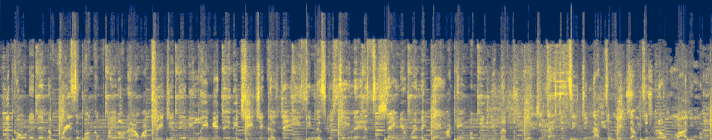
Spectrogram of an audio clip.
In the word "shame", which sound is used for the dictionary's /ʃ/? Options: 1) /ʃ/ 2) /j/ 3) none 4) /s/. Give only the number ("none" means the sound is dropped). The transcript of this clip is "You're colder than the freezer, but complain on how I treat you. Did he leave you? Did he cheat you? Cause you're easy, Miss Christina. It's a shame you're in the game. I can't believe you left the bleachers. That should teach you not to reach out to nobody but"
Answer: 4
